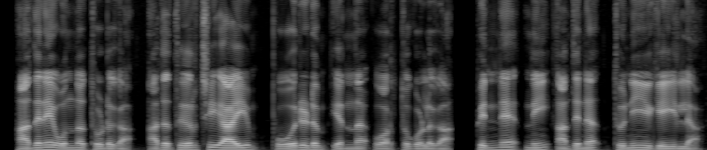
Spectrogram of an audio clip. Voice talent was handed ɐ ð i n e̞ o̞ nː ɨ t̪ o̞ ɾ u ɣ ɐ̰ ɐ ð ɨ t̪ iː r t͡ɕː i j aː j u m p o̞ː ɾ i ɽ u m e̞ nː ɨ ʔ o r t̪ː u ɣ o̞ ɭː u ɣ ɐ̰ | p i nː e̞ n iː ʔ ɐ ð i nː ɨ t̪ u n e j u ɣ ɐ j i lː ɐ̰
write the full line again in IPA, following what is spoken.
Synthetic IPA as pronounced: ɐ ð i n e̞ o̞ nː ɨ t̪ o̞ ɽ u ɣ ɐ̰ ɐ ð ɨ t̪ iː r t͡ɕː i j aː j u m p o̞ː ɾ i ɽ u m e̞ nː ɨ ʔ o r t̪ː u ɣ o̞ ɭː u ɣ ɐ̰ | p i nː e̞ n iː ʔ ɐ ð i n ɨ t̪ u n i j u ɣ ɐ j i lː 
